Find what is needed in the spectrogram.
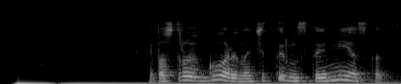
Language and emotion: Russian, positive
